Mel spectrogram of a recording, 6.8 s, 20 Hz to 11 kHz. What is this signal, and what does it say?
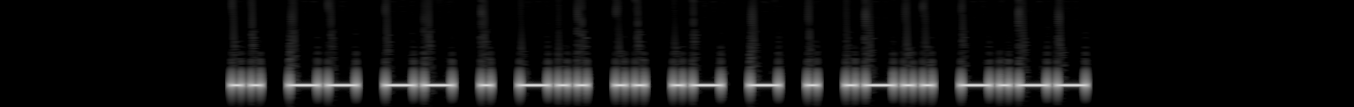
Morse code, heard as a keyed tone, about 25 wpm, 700 Hz. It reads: IMMEDIATELY
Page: morse-code-ninja-practice-25wpm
